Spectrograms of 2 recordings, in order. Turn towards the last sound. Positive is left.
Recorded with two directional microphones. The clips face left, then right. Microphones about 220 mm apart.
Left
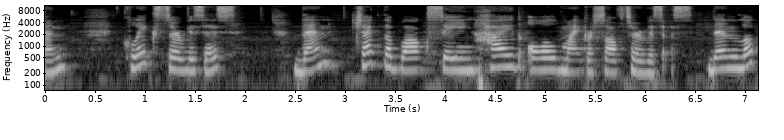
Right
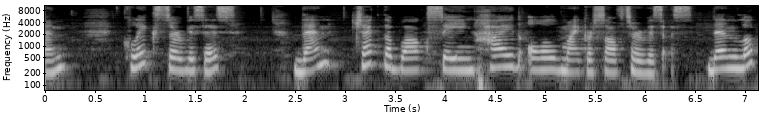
turn(degrees=-35)  # may be behind; listen again after turning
